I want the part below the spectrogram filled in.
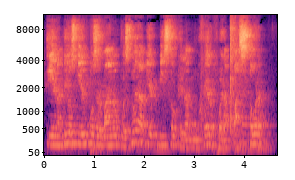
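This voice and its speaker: A man's voice: a little high, normal speed, music in the background. A young Mexican man preaching a sermon and telling a story, addressing the congregation as brother again and again. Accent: Mexican Spanish. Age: young adult. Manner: storytelling, calls the congregation "hermano" constantly. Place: church hall. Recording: echoey church room, mic at a distance.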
